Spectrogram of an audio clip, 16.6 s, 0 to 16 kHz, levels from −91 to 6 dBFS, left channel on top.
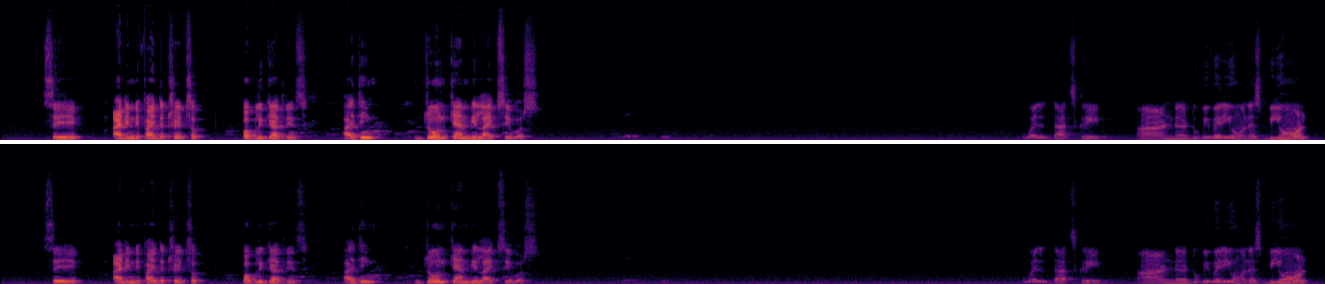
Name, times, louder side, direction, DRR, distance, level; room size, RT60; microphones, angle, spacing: voice 1, 0.6-1.0 1.4-2.6 3.0-3.8 4.3-4.8 5.2-6.7, left 4 dB, 35° left, 0.4 m, -36 dB
voice 2, 12.8-13.8 14.2-16.3, left 1 dB, 20° left, 0.8 m, -48 dB
2.4 x 2.2 x 2.4 m
head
